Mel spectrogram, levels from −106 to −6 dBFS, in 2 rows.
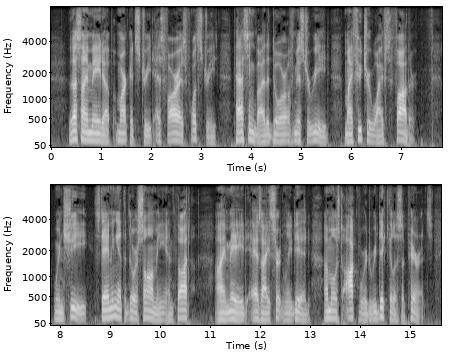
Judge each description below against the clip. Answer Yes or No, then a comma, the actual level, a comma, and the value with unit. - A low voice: Yes, low, 105 Hz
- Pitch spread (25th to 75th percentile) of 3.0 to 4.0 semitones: Yes, average, 3.5 semitones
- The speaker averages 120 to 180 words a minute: Yes, average, 165 wpm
